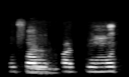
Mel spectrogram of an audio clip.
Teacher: قاف موٹا پڑھیں گے، اور کاف کو باریک پڑھیں گے، جلد پڑھیں گے.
